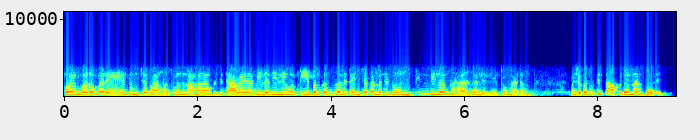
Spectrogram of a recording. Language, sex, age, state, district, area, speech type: Marathi, female, 30-45, Maharashtra, Sangli, urban, conversation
